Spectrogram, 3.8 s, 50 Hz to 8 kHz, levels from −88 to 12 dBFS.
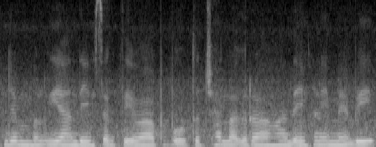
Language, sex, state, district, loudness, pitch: Hindi, female, Haryana, Rohtak, -15 LUFS, 200 Hz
